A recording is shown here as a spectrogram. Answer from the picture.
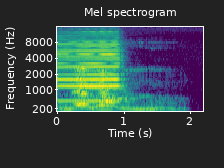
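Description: Husky giving a low, wavering vocalisation that rises and falls twice and fades out. A harmonica's held chord dies away in the first second.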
